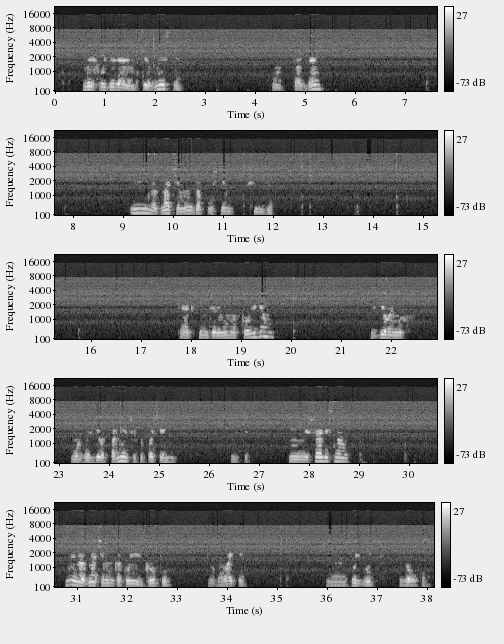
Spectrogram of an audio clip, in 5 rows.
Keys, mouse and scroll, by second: 2.8-7.4 middle drag, 9.5-11.7 drag, 12.5 click, 13.7-14.4 middle drag, 15.7-19.9 drag, 21.8-24.2 drag, 24.9-28.7 drag, 29.2-30.0 middle drag, 31.4 click, 33.7 click, 35.0-36.9 drag, 37.8 click.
